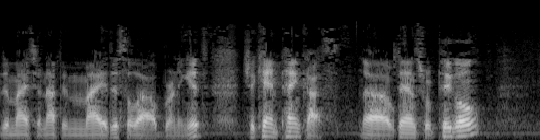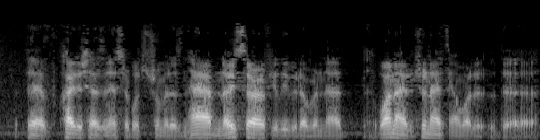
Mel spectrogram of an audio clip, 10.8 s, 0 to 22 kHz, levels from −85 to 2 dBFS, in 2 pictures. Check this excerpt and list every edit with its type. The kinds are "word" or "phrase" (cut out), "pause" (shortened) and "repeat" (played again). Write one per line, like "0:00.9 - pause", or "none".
0:01.1 - word
0:03.9 - word
0:06.7 - word
0:09.9 - word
